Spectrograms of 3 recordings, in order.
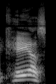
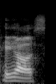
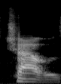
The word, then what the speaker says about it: Chaos: I had a friend who used to pronounce him as Chows. Chows.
